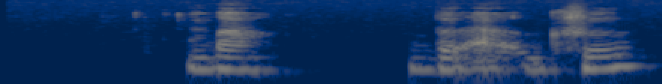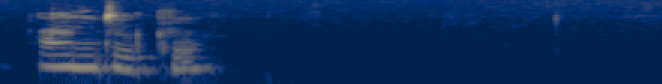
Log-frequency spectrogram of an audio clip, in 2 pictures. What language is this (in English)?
Medumba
